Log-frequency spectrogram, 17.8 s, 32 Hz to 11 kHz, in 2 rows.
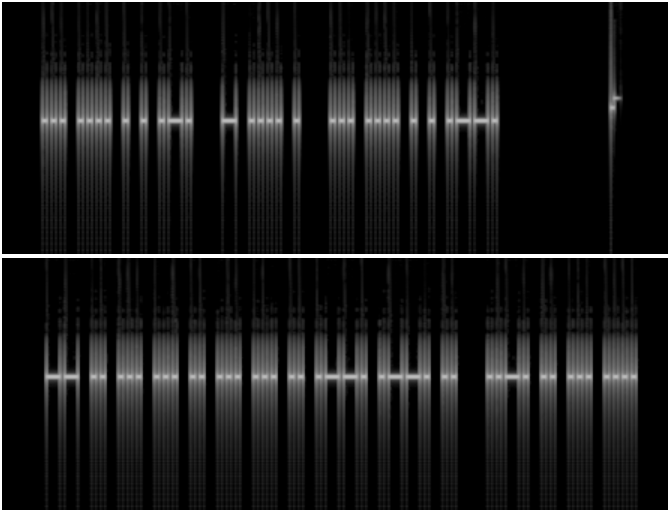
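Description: A steady single-pitched beep keyed on and off in quick dots and dashes, Morse code sent at 20 words per minute in several bursts, with a short click and pause partway through.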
